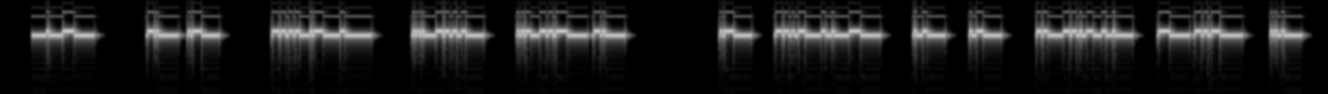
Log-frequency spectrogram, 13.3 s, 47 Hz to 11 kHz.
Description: TTY/TDD text telephone tones (45.45 baud Baudot), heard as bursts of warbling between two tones, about 400 Hz shift, 1600 Hz centre. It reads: THE LEVY IS THE ACTUAL ACT OF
